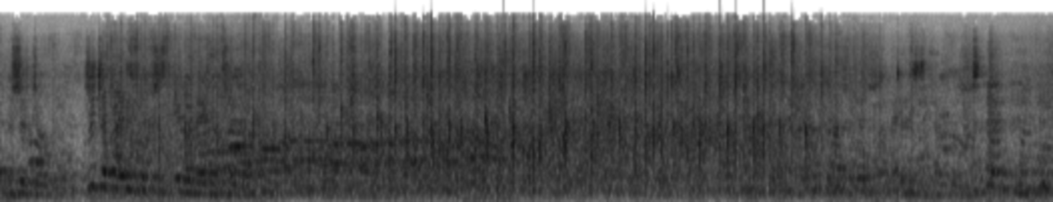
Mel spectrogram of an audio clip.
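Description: A crowd applauds loudly in a hall.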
